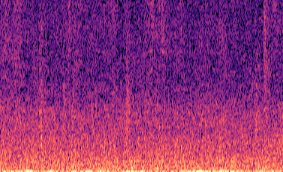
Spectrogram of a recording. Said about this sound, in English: Now, the background that I selected here is very intentional. It's a little ASMR background that places you in a cottage where it's raining outside.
